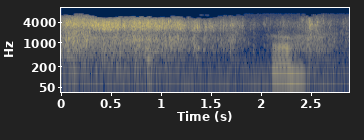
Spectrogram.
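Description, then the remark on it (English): Water sloshes and hisses steadily as a person slips into a pool from the ladder, with a brief voiced sound near the end. “I'll slip in at the ladder.”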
